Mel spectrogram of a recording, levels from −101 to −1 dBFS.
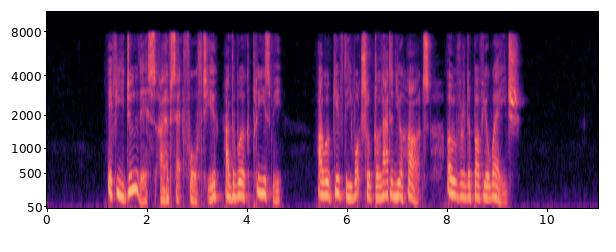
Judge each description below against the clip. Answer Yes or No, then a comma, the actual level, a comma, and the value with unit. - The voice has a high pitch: No, medium, 160 Hz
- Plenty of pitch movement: No, average, 3.1 semitones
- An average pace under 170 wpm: Yes, average, 160 wpm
